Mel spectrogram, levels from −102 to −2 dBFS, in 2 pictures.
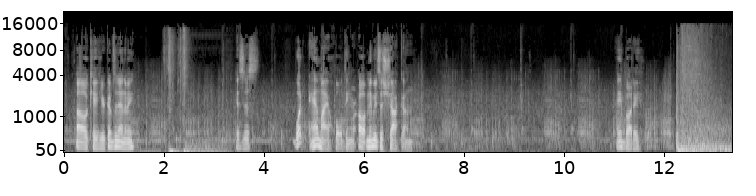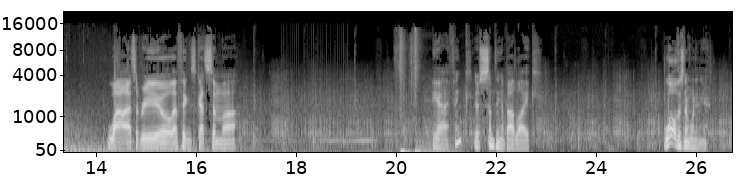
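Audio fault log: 17.66–19.07 s, buffer tearing: for about a second and a half there's a rough, robotic rattle riding on the sound at around 23.4 Hz, which fits a 2048-sample buffer. The writer and the hardware reader have drifted and now cross inside each period, so a small slice of every buffer, something like a sixth of it, plays audio left over from about a tenth of a second earlier. The hard joins on either side of that stale slice repeat at the buffer rate, and that's the buzz.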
